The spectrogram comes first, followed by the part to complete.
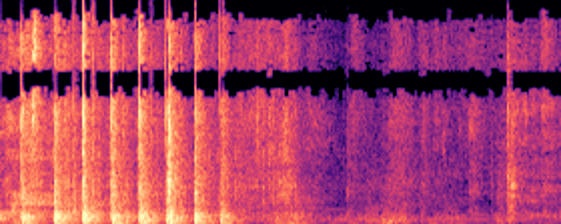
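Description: A bag of playing cards shaken hard: a quick run of rattling shakes, about five a second, for roughly two seconds, then softer rustling as the cards are handled.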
